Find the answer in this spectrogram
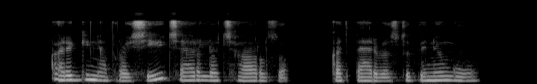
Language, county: Lithuanian, Šiauliai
